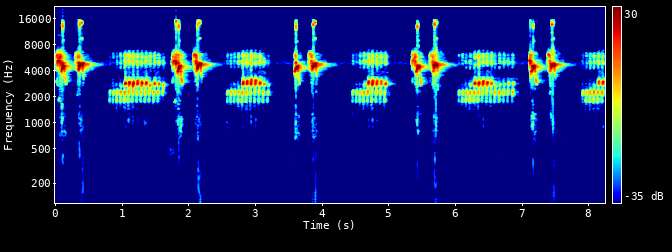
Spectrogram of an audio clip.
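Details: Sunbird lure for attracting birds, Pajampangan, Sukabumi: a repeated phrase of two sharp high chips followed by a buzzy rattle, cycling roughly every 1.7 seconds.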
